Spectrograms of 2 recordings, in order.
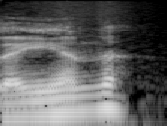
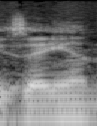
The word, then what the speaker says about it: Zayin: Now we're looking at the next stanza, and I'm going to pronounce this as Zayin. It's verses 49 through 56, and when I say Zayin, that's supposed to represent the Hebrew letter Z-A-Y-I-N.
